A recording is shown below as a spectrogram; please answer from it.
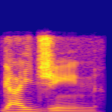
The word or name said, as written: gaijin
